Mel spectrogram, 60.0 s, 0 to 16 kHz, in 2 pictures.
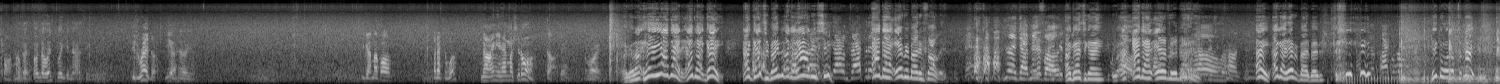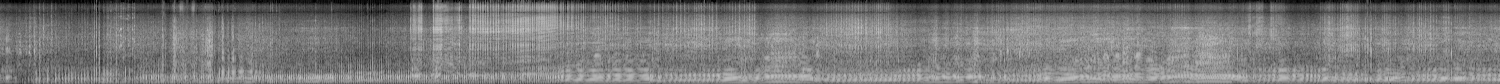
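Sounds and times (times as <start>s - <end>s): atv engine revving: 25.2s - 60.0s.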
